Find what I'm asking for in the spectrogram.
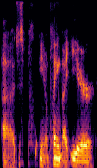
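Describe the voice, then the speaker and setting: A man, a composer answering interview questions in a soft, hesitant way with many fillers. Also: deep voice, fairly even intonation, normal speed, gravelly, husky. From South Korea. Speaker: guest composer.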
